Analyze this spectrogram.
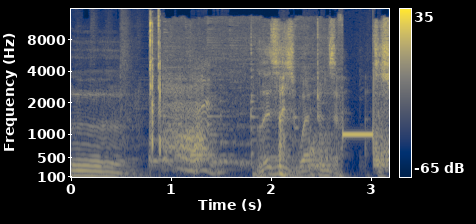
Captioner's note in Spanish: concursante tirándose un pedo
